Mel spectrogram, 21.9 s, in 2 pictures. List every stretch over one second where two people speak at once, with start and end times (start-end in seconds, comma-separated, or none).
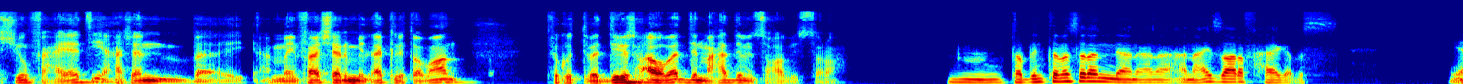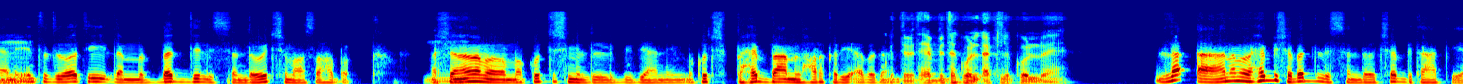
none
